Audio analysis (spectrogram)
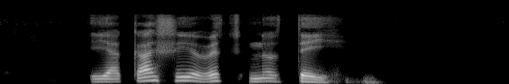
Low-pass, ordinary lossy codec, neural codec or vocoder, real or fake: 10.8 kHz; Opus, 64 kbps; codec, 24 kHz, 0.9 kbps, DualCodec; fake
